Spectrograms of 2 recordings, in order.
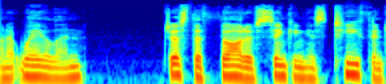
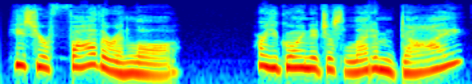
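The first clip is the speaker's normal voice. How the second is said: high, desperate reproach; indignant cry; 9 semitones higher, 3 dB louder than usual. A narrator's reading. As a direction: reproach him, pitched high. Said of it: "Shanna cried".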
